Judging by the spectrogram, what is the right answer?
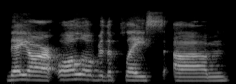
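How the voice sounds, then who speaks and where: Bubbly woman host on a video call, bright chatty delivery. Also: medium pitch, steady tone, unhurried. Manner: bubbly, chatty, laughs easily. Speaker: podcast host. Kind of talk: casual video-call chat show.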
